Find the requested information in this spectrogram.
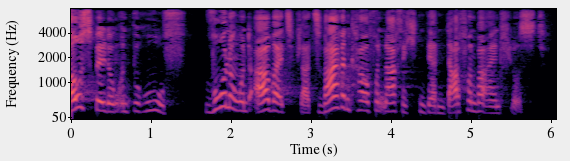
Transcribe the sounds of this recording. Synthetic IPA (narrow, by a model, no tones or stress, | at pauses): ʔaʊsb̥ɪldʊŋʊnt̚b̥əʁuːf | voːnʊŋʊntʔaɐbaɪt͡spl̥a̰t͡sv̥aːʁənkʰaʊfʊntnaːχʁɪçtn̩veːɐdn̩dafɔnbəʔaɪnflʊ̰st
